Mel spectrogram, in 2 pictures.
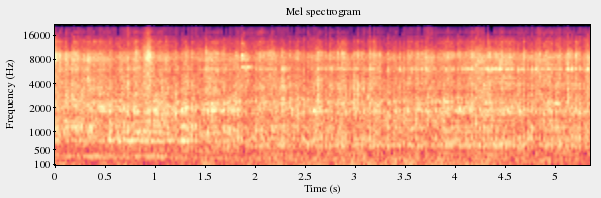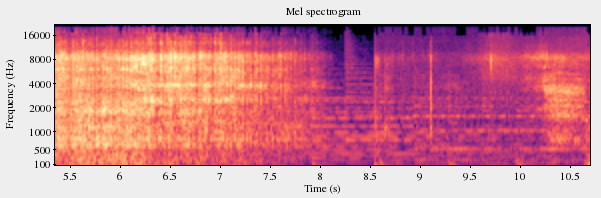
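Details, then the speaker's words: Automatic top-load washing machine on spin cycle: loud rough grinding roar during spin that dies away as it slows; faulty noisy drain pump. "as you can hear is a big noise coming from the drain"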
